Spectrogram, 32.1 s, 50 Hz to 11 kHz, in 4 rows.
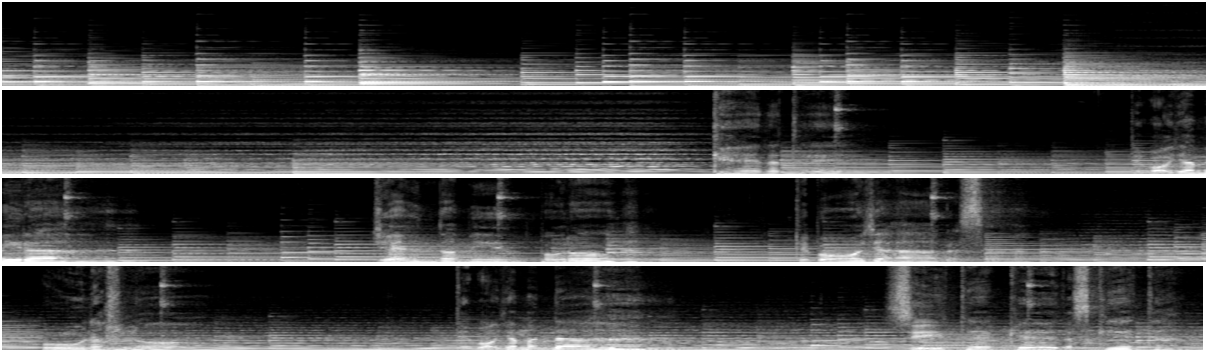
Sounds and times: Music: 0.0 - 32.0.

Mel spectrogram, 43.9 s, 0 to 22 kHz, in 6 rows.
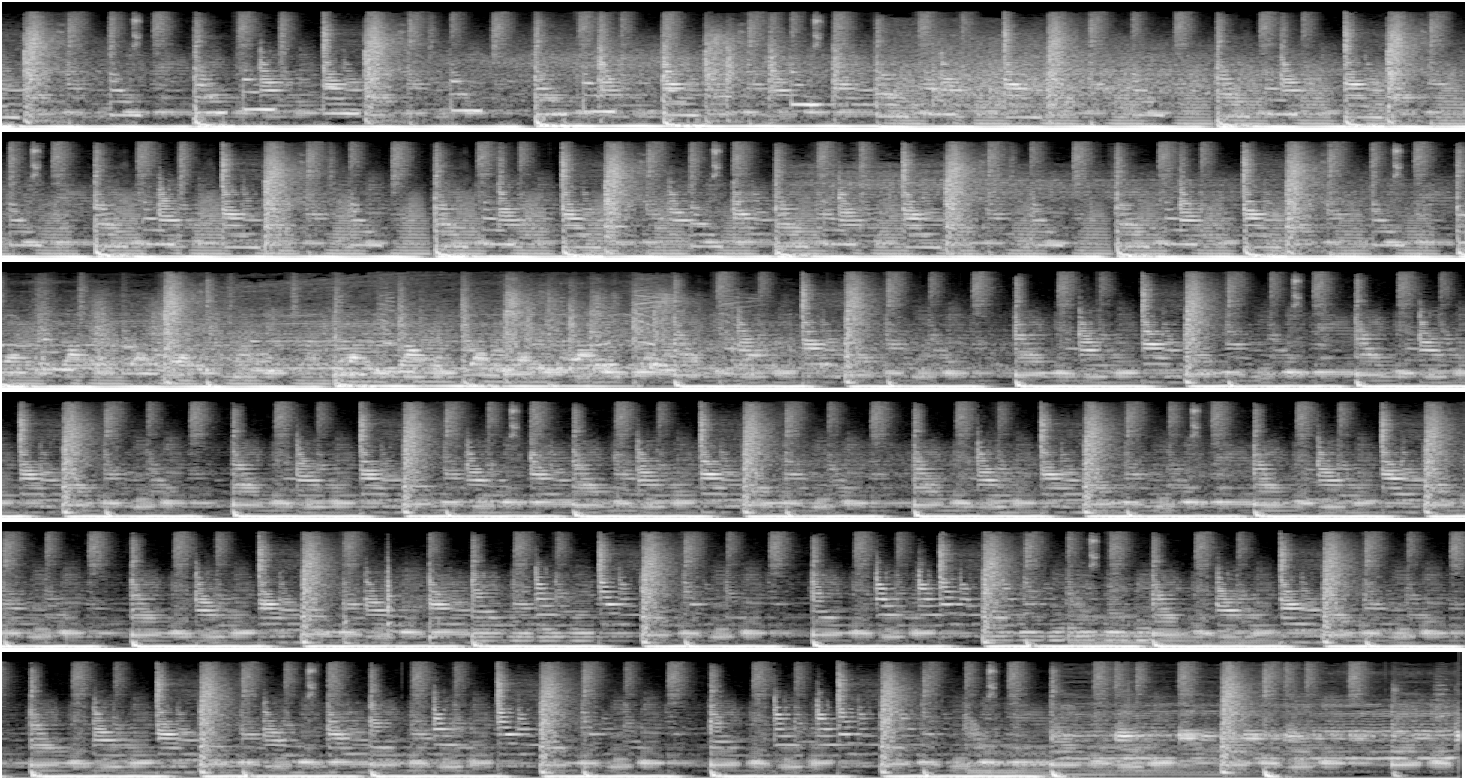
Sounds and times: Drum and bass: 0.0 - 43.8.

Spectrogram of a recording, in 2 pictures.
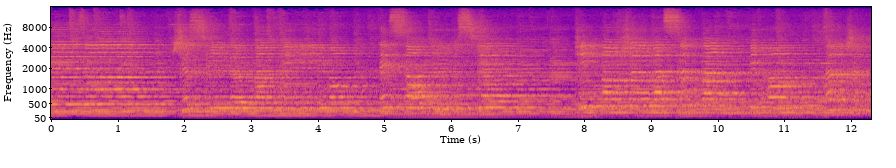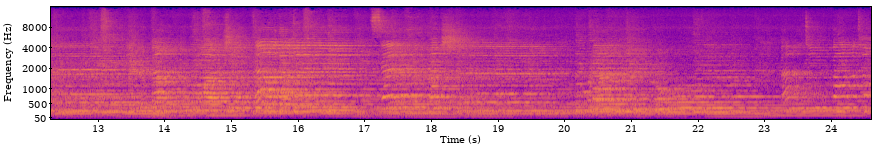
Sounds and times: Gospel music: 0.0 - 24.6
Singing: 0.0 - 24.6.

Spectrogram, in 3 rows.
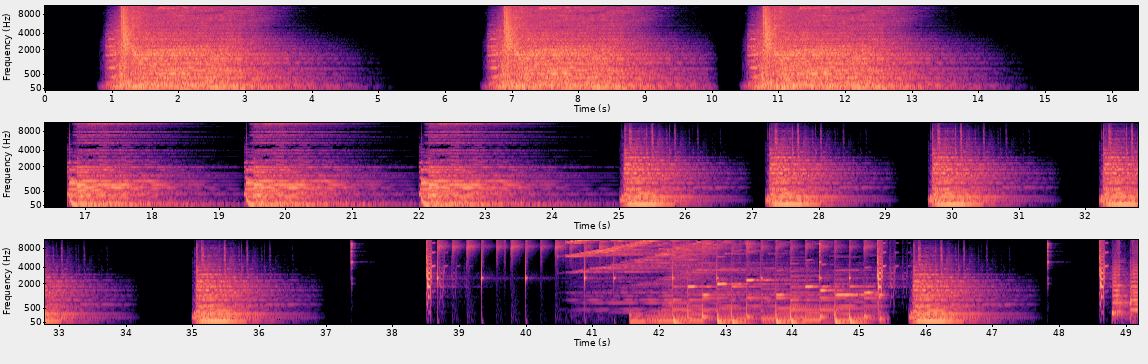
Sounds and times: Music: 1.0 - 5.0, 6.8 - 14.5, 16.8 - 31.6, 32.3 - 34.2, 35.0 - 37.0, 39.1 - 47.7, 48.7 - 49.1.

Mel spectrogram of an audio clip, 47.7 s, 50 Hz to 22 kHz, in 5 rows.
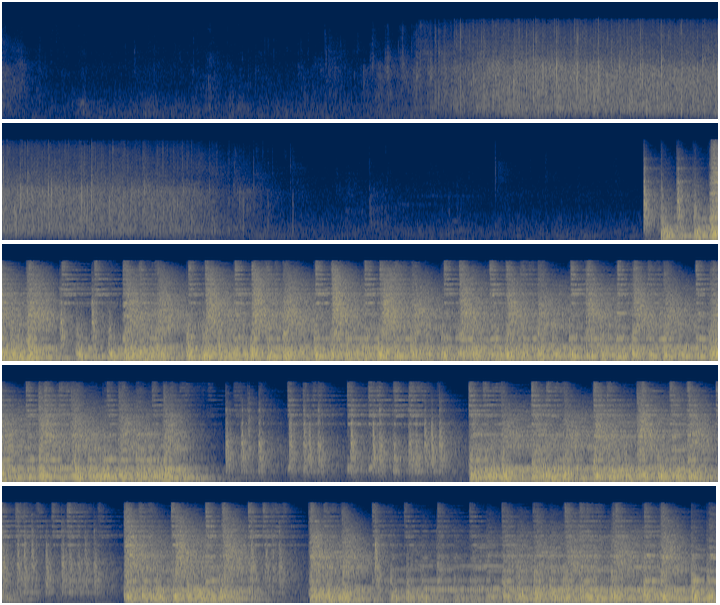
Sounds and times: Drum: 18.1 - 47.7
Wood block: 18.1 - 47.7.

